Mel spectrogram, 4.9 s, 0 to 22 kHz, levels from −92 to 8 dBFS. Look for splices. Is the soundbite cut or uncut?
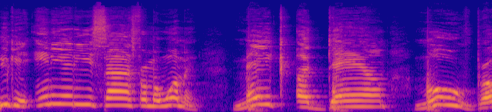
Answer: uncut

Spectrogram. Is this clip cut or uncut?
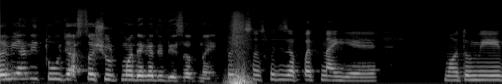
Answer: cut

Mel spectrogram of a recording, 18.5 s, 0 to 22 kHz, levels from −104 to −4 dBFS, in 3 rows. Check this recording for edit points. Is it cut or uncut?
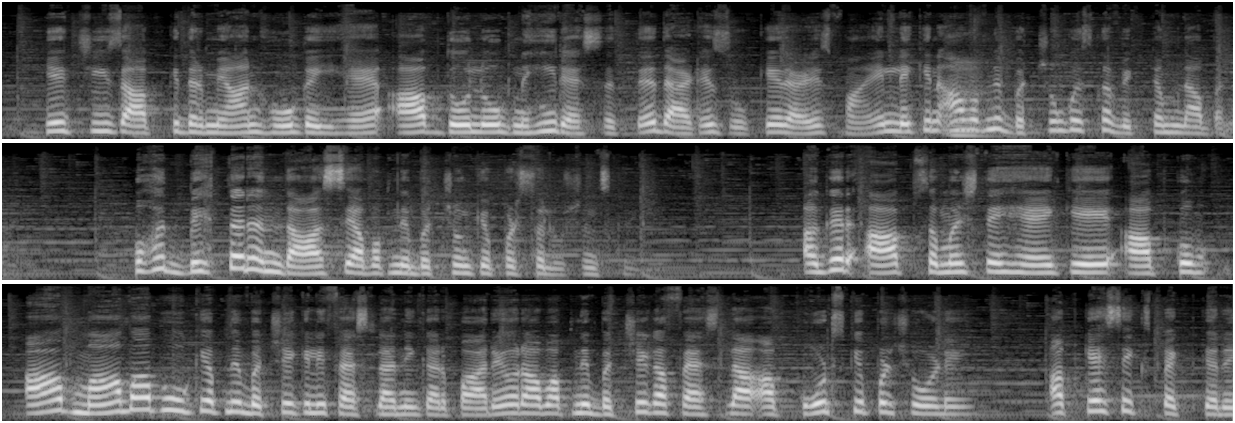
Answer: uncut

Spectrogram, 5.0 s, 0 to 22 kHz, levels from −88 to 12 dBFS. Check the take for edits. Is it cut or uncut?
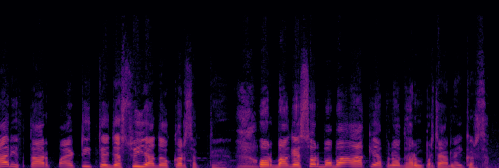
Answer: uncut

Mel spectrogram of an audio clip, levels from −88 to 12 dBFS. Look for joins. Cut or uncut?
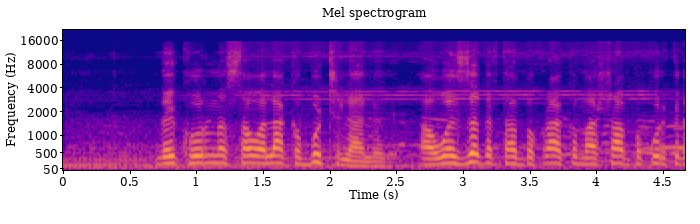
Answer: uncut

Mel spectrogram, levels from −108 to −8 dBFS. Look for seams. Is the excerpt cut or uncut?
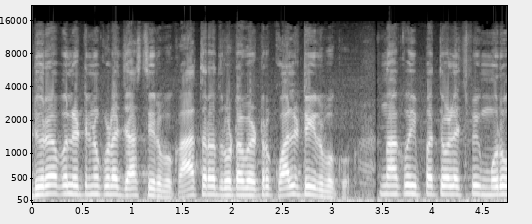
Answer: cut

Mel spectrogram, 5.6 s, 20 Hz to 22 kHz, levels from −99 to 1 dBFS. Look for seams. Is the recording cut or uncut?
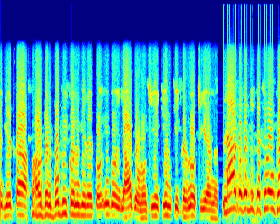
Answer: cut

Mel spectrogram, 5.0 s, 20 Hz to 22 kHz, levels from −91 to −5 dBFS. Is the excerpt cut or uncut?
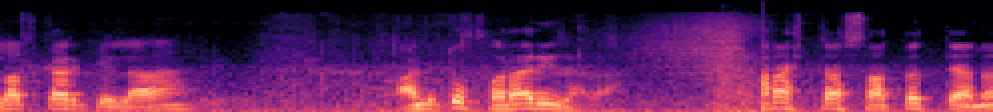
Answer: cut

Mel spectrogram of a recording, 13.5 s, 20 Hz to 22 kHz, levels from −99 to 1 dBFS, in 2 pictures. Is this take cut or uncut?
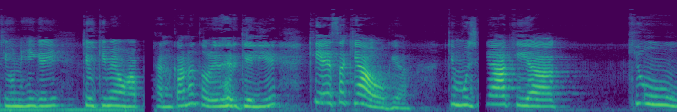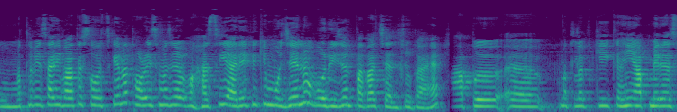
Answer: cut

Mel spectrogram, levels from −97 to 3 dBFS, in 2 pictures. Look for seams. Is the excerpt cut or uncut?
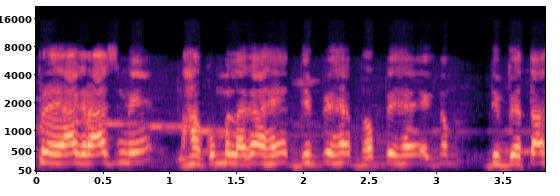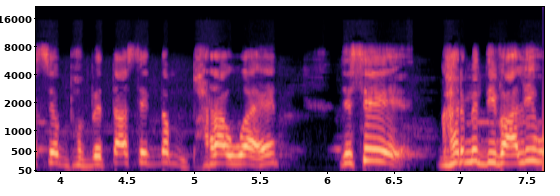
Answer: uncut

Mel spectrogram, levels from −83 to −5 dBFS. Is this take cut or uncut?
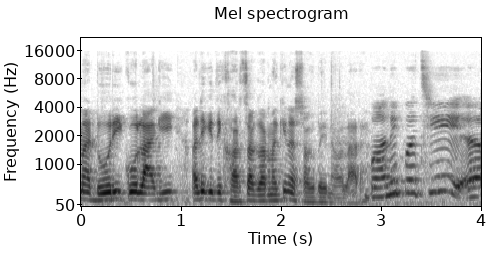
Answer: uncut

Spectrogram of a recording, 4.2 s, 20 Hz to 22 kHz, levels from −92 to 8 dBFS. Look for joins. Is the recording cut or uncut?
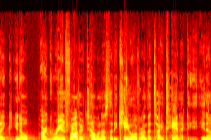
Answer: uncut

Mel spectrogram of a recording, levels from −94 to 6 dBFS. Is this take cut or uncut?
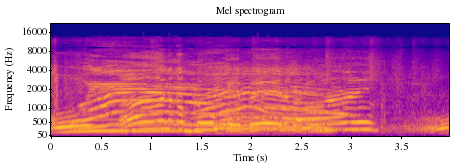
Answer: uncut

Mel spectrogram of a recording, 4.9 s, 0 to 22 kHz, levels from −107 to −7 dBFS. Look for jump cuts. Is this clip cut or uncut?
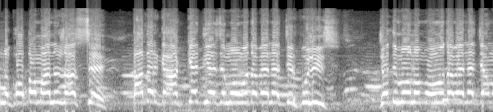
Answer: uncut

